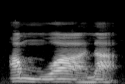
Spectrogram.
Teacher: আম হামজাকে right দিয়ে মিম সাকিন এখানে এজাহার করবেন, এখানে কোনো কলকলা বা গুন্না হবে না। আম ওয়া, ওয়াটাকে ওপেন করে কালে টানবেন, লামে কোনো টান হবে না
